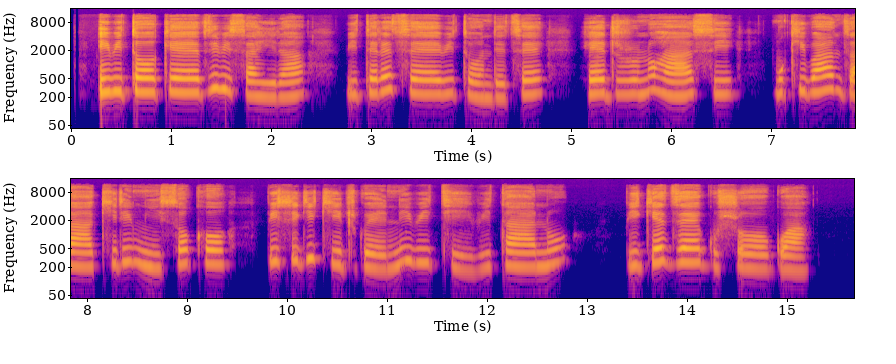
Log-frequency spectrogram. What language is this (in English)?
Rundi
